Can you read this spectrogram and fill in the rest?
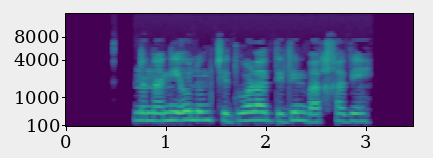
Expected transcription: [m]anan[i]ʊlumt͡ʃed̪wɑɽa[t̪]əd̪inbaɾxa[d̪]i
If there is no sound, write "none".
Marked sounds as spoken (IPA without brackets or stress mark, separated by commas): n, i, d̪, d̪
